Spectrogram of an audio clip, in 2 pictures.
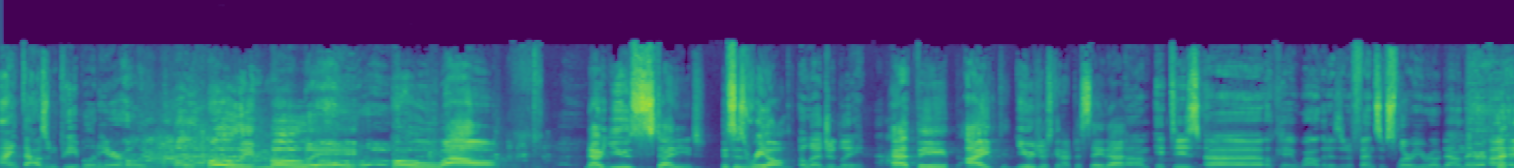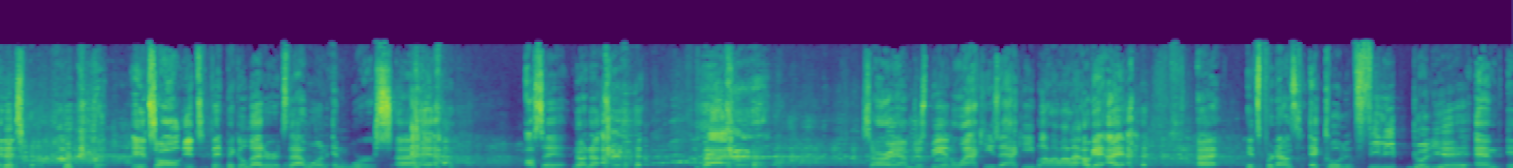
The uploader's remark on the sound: a brand-new episode, live from The Lodge Room in Los Angeles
